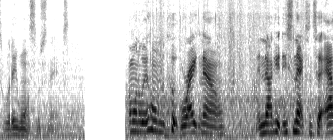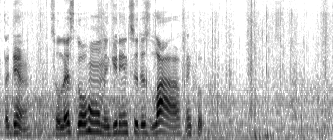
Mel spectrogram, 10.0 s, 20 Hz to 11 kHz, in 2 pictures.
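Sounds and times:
faint footsteps: 2.0s - 10.0s.

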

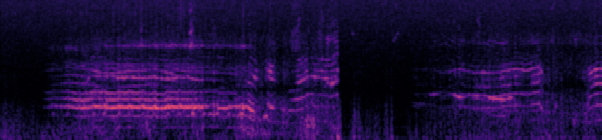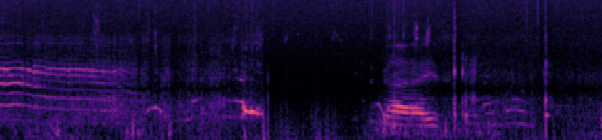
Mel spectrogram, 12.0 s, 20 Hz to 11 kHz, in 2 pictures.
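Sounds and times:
child making wordless calls: 4.2s - 7.6s.

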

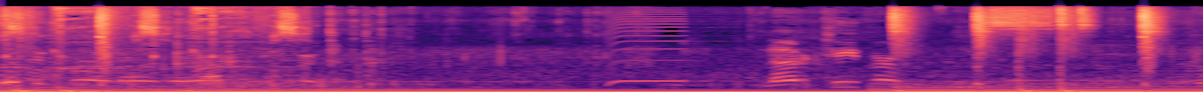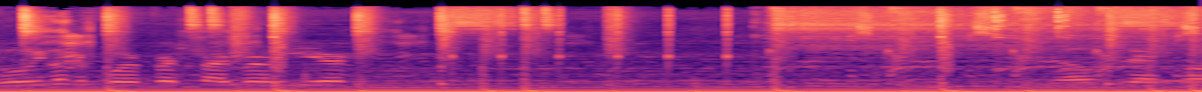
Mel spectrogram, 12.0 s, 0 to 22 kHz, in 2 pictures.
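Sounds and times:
hip hop backing music: 0.0s - 3.7s, 4.3s - 12.0s.

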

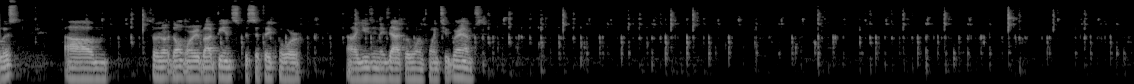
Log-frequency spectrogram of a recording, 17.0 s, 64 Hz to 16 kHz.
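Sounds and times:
spoon clicking against plastic beaker: 0.2s - 17.0s.

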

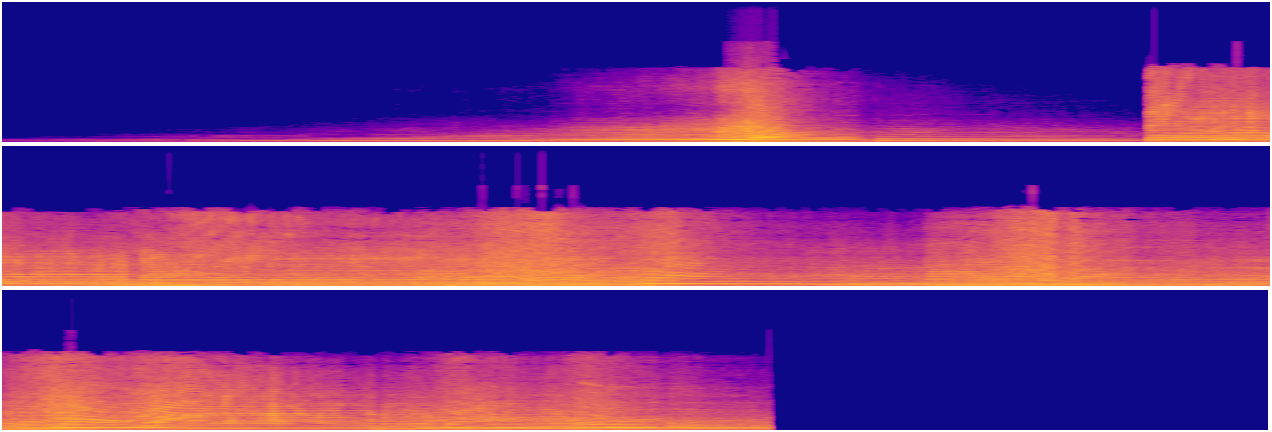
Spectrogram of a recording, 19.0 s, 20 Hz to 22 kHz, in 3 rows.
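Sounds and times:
motorcycle engine at high revs: 1.1s - 16.4s.

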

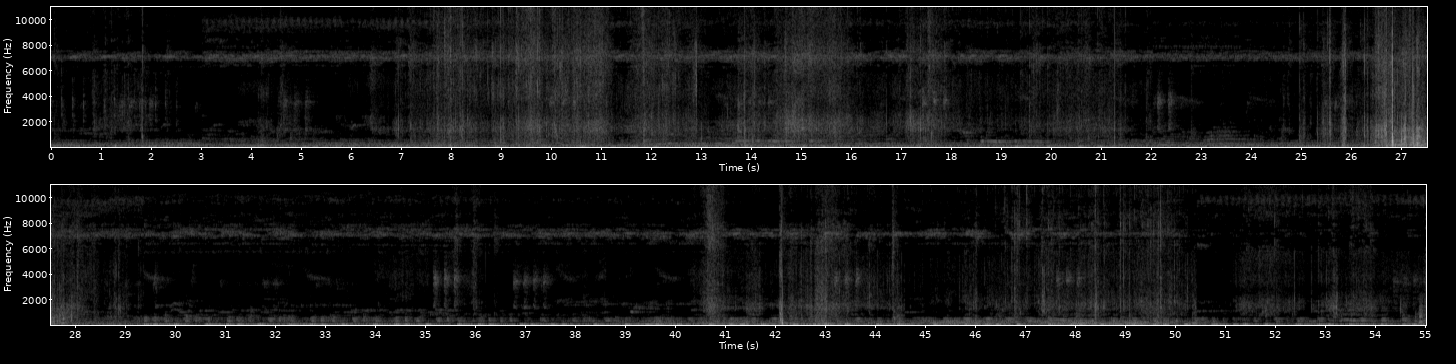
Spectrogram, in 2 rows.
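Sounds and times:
high-pitched insect drone: 0.0s - 30.9s, 31.8s - 55.0s
leaves and stems rustling: 3.8s - 29.6s, 39.6s - 55.0s.

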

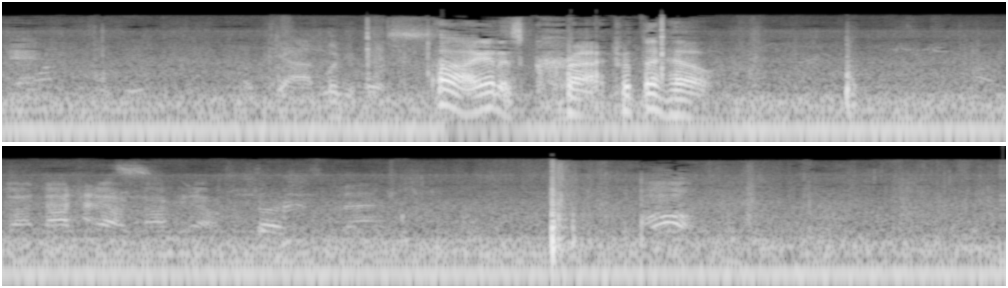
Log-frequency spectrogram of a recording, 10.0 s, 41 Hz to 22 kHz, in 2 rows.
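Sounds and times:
baseball impact crack: 7.7s - 9.0s.

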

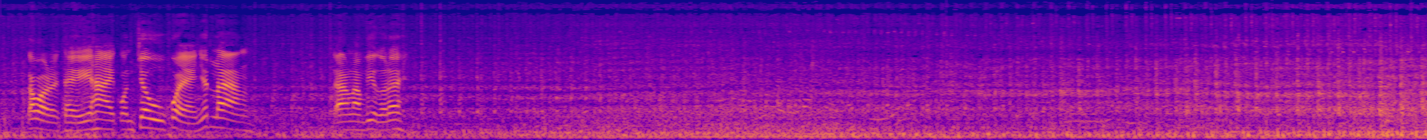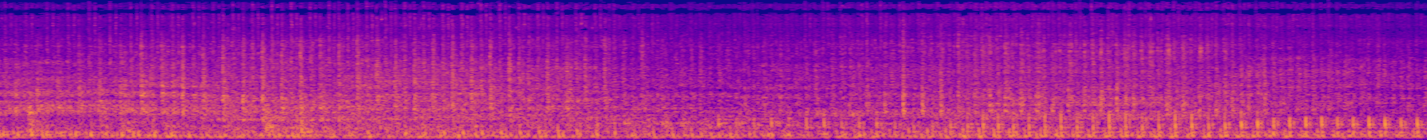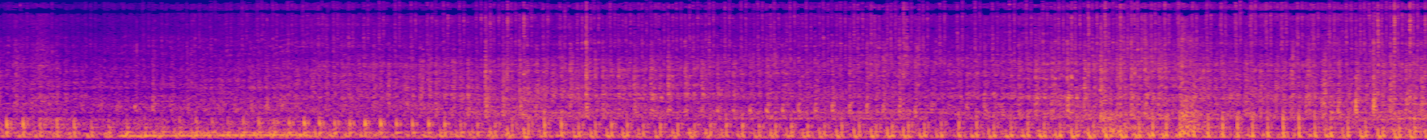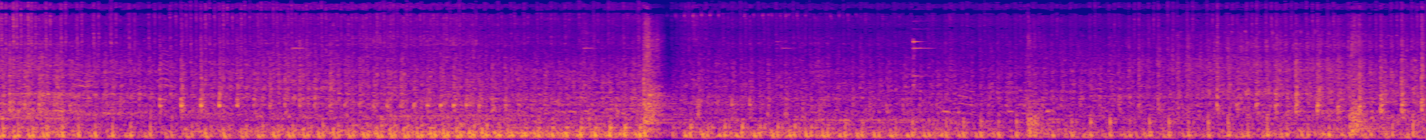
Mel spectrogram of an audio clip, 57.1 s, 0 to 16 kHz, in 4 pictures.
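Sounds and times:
diesel engine chugging: 0.0s - 57.0s.

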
